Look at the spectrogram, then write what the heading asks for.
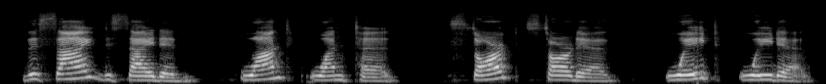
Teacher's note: We pronounce like ed. Se puede decir que se agrega como una sílaba más. After d or t sounds. Después de sonido de D o de T, va a sonar así.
